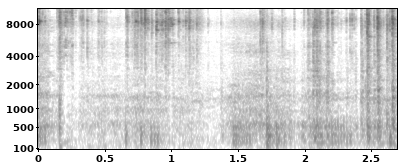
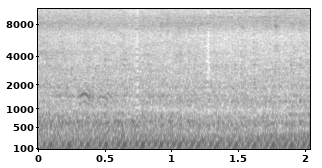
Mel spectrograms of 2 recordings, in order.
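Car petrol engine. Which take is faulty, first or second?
first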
